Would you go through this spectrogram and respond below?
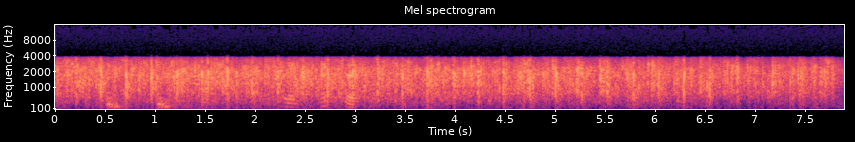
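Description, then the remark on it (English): Steady applause from an audience at a subcommittee budget hearing, dense and continuous for several seconds, fairly loud, with no voices standing out above the clapping. “I usually clear the hall if there's any, if there's any booing or shouting or clapping, but this is okay.”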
